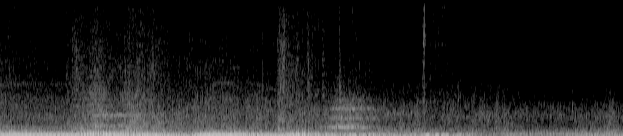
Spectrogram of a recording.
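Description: A motorbike engine revs up and down loudly.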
